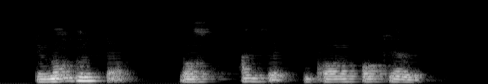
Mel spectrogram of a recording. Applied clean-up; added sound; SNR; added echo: neural mask model DeepFilterNet 3.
